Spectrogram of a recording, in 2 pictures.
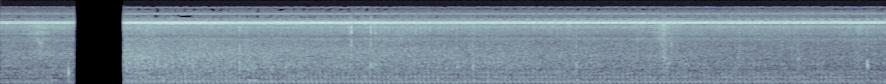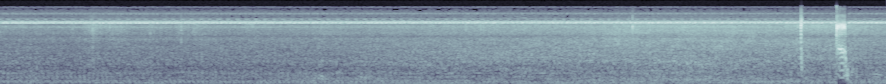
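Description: Steady high-pitched drone of forest insects over a low, even background rumble. It cuts out briefly about a second in, and two sharp clicks come near the end.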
